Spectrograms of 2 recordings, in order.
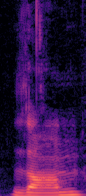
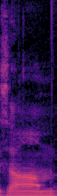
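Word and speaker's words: Zahm: um and so maddie zom zame i'm really bad at pronouncing spell it z-a-h-m zom i'd say zom okay yeah so she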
